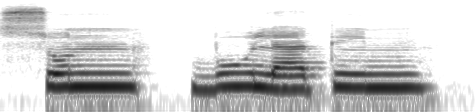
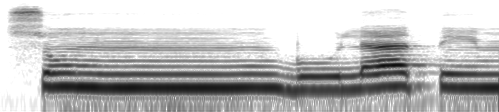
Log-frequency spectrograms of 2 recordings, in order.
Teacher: تو یہاں پر ہم نے نون کی بجائے میم ادا کرنی ہے. اس کو سن بولاتم اس طرح کر کے پڑھیں گے تو یہ غلط ہوگا، بلکہ ہم اس کو پڑھیں گے سم بولاتم.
